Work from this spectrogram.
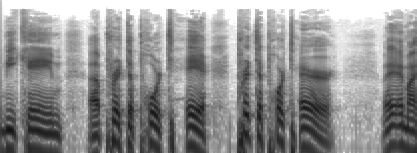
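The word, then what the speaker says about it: prêt-à-porter: birthda poor today okay like porter but it's pronounced a little bit differently because you know every language has their own phonetics and so forth but you're doing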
